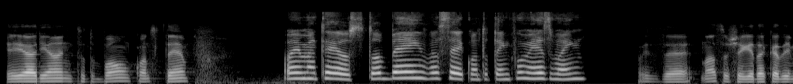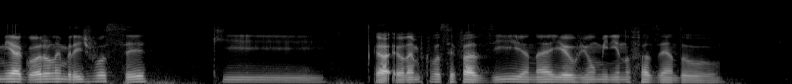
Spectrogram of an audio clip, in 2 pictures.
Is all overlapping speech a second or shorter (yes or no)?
yes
